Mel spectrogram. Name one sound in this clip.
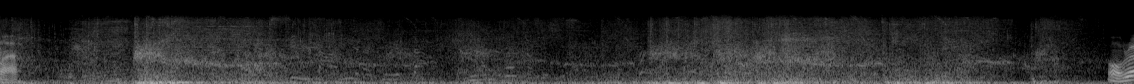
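Game combat effects crash and clash with a deep rumble.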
